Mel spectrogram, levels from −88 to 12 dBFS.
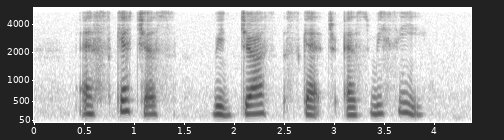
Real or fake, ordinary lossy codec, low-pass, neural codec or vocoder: real; none; 5.4 kHz; none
